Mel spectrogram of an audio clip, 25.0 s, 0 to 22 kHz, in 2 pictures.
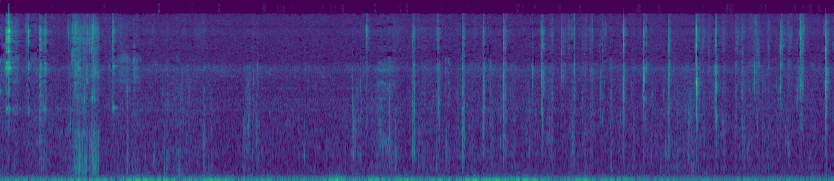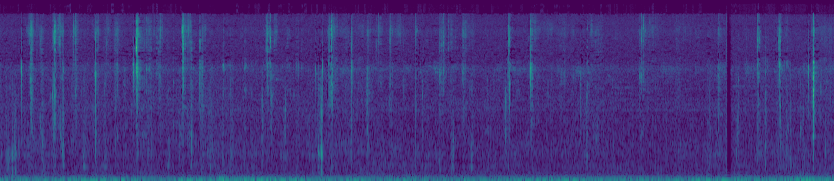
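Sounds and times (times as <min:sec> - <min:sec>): chewing crunchy bread: 0:00.0 - 0:25.0
steady low hum: 0:00.0 - 0:25.0.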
